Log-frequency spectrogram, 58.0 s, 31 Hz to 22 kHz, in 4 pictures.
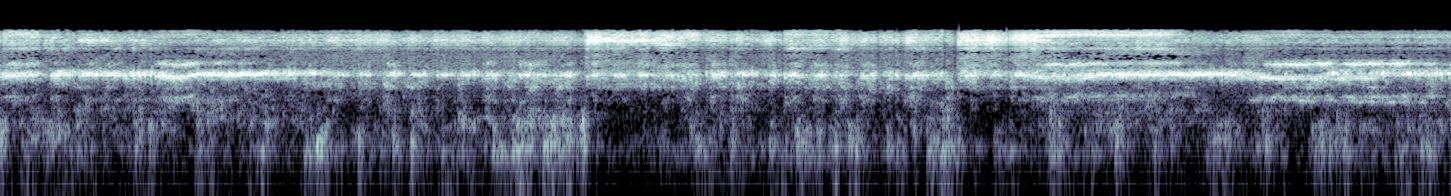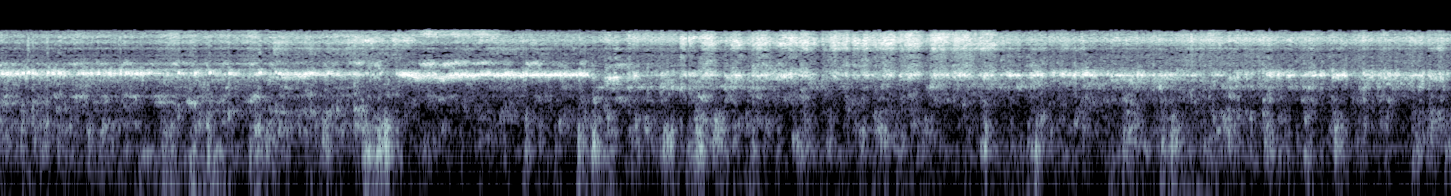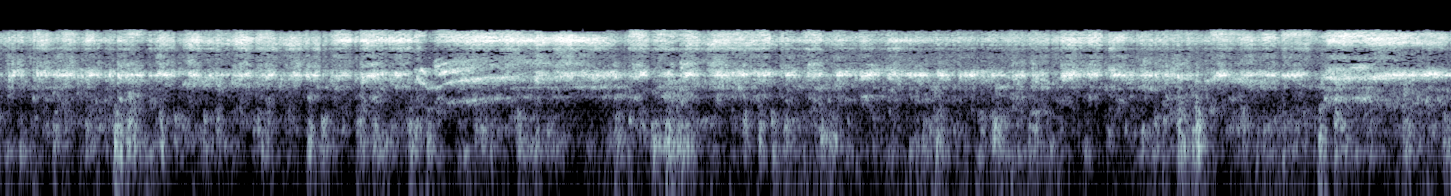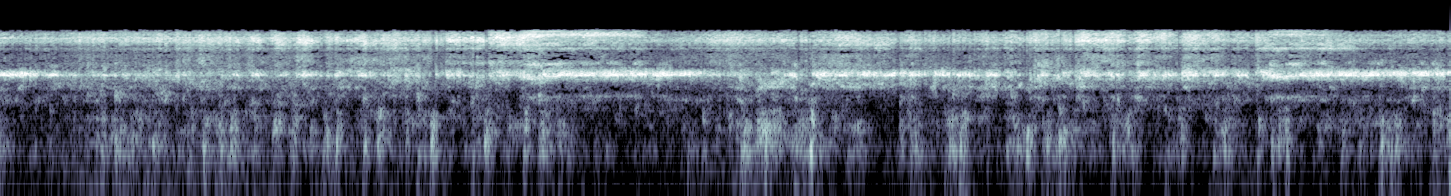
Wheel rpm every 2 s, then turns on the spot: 230, 230, 230, 230, 230, 230, 220, 210, 220, 230, 230, 230, 230, 230, 230, 230, 210, 230, 230, 240, 230, 230, 230, 230, 230, 230, 230, 230, 230.
none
